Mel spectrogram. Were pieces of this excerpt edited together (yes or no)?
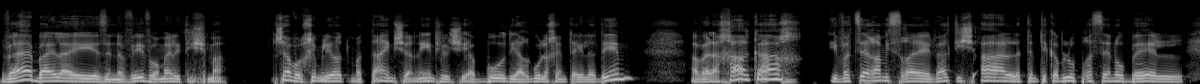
no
